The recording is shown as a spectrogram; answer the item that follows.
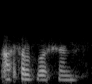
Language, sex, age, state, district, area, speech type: Kashmiri, female, 18-30, Jammu and Kashmir, Bandipora, rural, conversation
